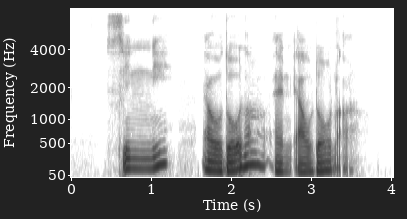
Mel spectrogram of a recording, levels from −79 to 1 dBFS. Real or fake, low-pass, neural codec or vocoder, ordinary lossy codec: fake; 7.2 kHz; codec, 44.1 kHz, 7.8 kbps, DAC; none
